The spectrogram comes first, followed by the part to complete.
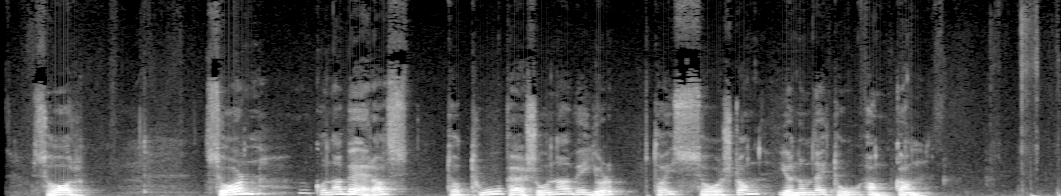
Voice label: "sar", Numedalsmål

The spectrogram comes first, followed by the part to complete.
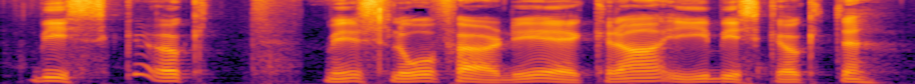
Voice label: "biskøkt", Numedalsmål; Substantiv hokjønn

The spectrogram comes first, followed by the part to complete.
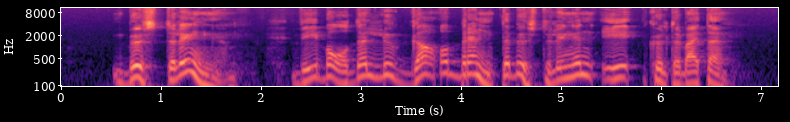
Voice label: "bustelyng", Numedalsmål

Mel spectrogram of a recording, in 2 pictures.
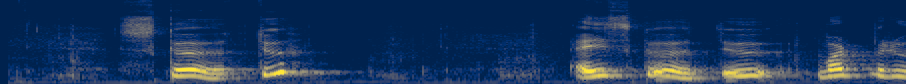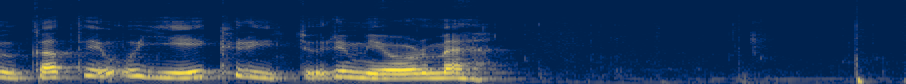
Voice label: "skotu", Numedalsmål; Substantiv hokjønn

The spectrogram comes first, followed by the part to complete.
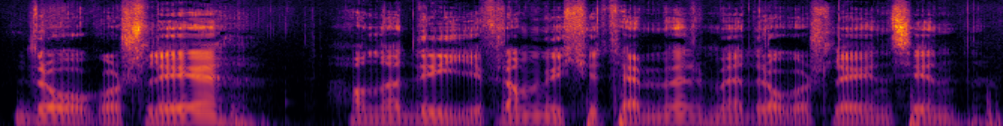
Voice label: "drågåsjlee", Numedalsmål; Substantiv hankjønn

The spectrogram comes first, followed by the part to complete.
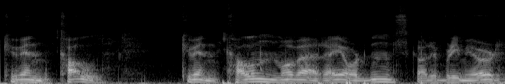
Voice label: kvennkall, Numedalsmål; Kvennkallen må væra i orden ska de bli mjøl.

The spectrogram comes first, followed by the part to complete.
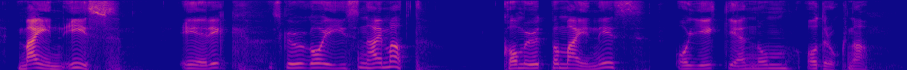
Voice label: mæinis, Numedalsmål

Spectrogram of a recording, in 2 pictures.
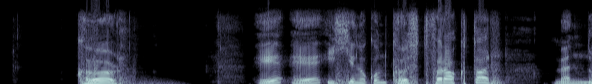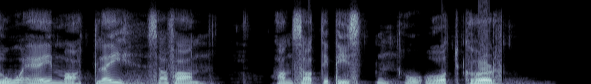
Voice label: koL, Numedalsmål

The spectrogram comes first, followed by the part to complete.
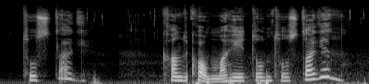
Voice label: tossdag, Numedalsmål; Substantiv hankjønn; Tida (dagen, året, merkedagar)

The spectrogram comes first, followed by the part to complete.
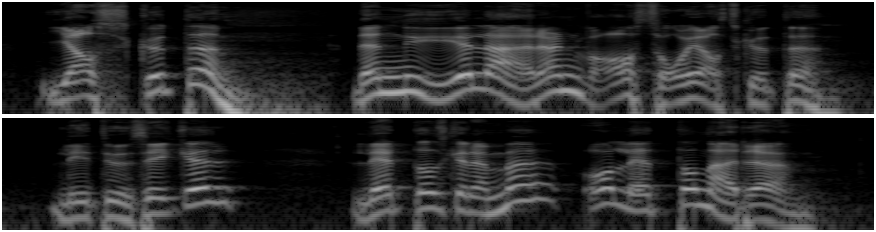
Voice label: "jaskute", Numedalsmål; Er og bruka om skvetne dyr; Ordet er ubøyeleg

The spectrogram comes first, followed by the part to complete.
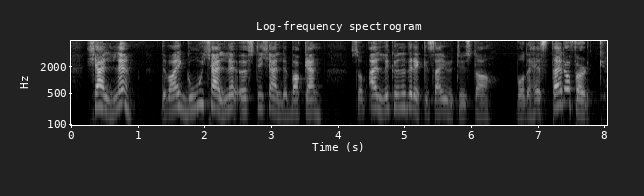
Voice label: kjaelle, Numedalsmål

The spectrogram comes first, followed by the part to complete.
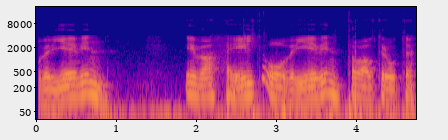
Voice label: "åverjevin", Numedalsmål; overgidd; E va heilt overjevin tå alt rotet.; Adverb

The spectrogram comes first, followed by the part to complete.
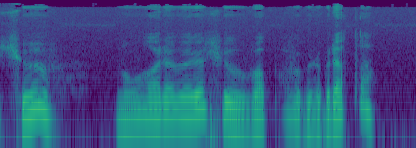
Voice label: kjuv, Numedalsmål

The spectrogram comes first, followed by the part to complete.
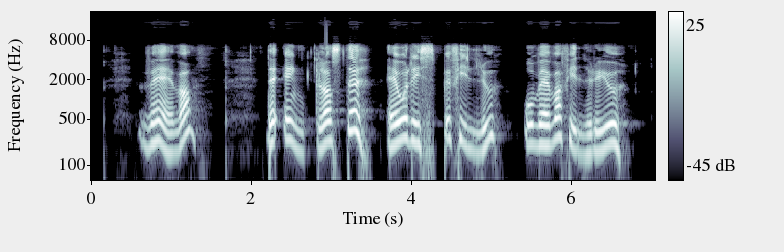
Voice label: vaeva, Numedalsmål; Dæ enklaste æ o rispe fillu o væva filleryu.; Verb

